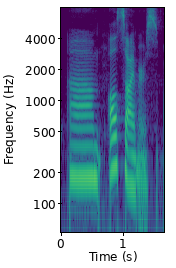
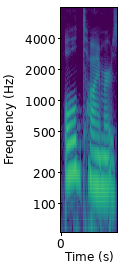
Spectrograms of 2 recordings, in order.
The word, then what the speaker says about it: Alzheimer's: Alzheimer's. So it's a horrible disease, but it's a disease that is also horribly mispronounced at times as old timer's disease.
